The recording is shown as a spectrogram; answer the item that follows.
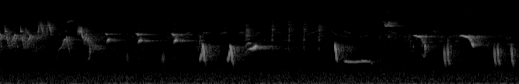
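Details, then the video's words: Pre-dawn nightingale song on a still morning before other birds wake, captured with Zoom F6 and Sennheiser MKH 8040: varied rich phrases of sharp chips, bright whistles, one low fluting note, and clipped repeated notes. "Nightingale Sound Library"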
